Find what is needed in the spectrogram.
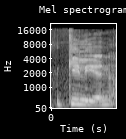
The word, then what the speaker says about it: Gillian: Gillian, I hear it's a hard G.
